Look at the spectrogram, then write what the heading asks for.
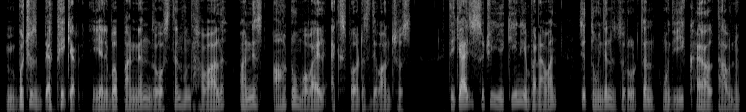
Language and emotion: Kashmiri, happy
